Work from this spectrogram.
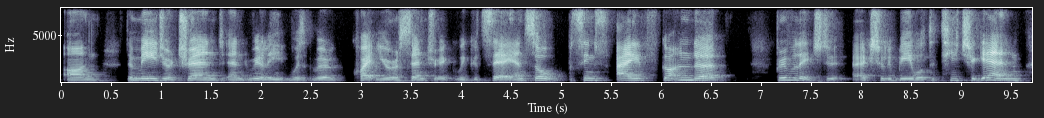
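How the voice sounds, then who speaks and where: Hungarian-accented woman in her 40s, low-pitched, hesitant panelist on a video call. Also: steady tone. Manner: halting, hesitant, laughs often. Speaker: history professor on a panel. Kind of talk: webinar panel remarks. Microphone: video call mic.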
